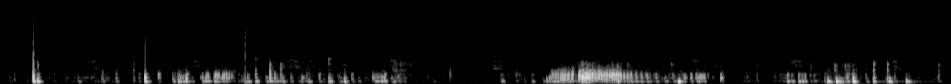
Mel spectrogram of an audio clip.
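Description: Bursts of gurgling, rumbling abdominal noise with clicks between them; ordinary bowel sounds of a stomach growling.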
